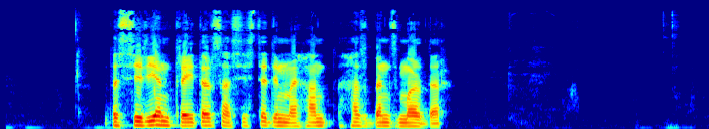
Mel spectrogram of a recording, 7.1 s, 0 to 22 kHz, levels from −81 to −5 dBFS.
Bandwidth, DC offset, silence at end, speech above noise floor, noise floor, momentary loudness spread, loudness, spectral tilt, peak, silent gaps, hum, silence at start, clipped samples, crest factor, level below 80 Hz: 16 kHz; under 0.1%; 2.65 s; 58 dB; -77 dBFS; 10 LU; -19 LUFS; -5 dB/octave; -4 dBFS; none; none; 1.15 s; under 0.1%; 18 dB; -58 dBFS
